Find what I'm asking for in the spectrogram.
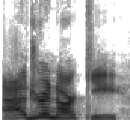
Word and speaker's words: adrenarche: It is called Adrenarche.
